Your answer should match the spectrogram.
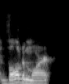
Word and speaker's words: Voldemort: Maybe you guys have heard the same thing, but I think I read somewhere one time that Voldemort was originally intended to have a silent T at the end. – Yes. – Like kind of almost a French-sounding pronunciation.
